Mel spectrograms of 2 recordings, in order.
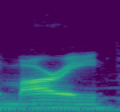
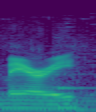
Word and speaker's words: Mari: Like a friend showed me a mod called Rainy Mary or Rainy Mari cuz apparently that's how her name is supposed to be pronounced and I keep saying Mary.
